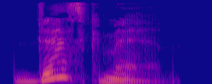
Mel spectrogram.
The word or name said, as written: deskman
